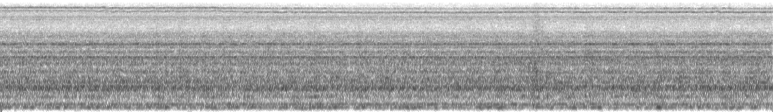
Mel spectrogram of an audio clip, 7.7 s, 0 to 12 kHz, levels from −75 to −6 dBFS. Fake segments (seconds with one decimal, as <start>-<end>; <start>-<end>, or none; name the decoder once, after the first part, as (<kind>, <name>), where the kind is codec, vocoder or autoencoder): 0.0-7.7 (vocoder, Vocos)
